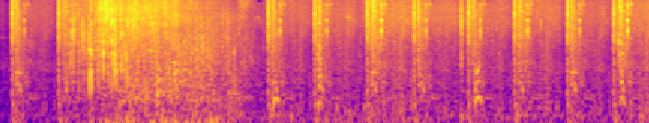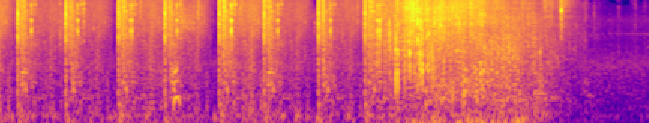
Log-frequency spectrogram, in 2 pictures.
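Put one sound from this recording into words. A tree cracks and falls with a loud crash.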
